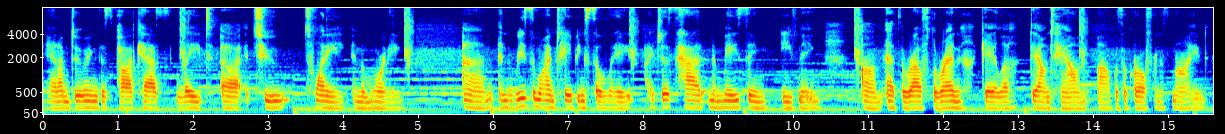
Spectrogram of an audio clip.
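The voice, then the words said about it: Hoarse, worn-out voice. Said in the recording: “My voice is a little bit gone”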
